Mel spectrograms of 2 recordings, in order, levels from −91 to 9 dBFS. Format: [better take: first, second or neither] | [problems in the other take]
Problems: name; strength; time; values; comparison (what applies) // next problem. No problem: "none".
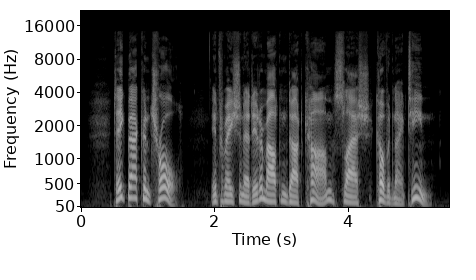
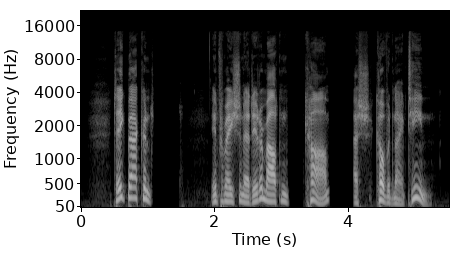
first | audio cutting out; at 1 s, at 3 s and at 3.5 s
